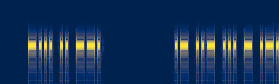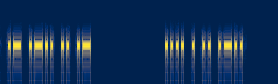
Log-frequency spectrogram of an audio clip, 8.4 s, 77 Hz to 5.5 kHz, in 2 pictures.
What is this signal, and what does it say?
Morse code, heard as a keyed tone, about 30 wpm, 550 Hz. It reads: BIG AUSTRALIA HEIL
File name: Ultimate Word List / 30WPM Ultimate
